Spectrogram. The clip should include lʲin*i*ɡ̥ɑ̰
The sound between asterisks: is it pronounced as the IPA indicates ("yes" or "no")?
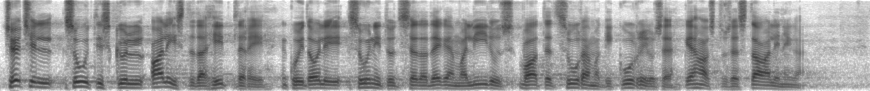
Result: yes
